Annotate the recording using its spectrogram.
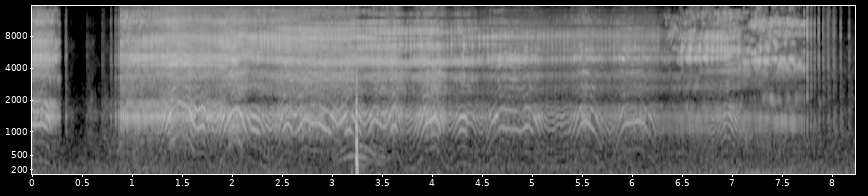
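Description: Shimano Tiagra 130 lever-drag reel's clicker ratchet buzzing as line runs off the spool, wavering in pitch, with a short break about half a second in and a single sharp click a little past three seconds.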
